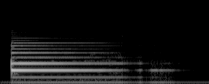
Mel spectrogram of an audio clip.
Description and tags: piano normal e4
